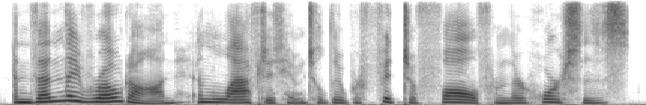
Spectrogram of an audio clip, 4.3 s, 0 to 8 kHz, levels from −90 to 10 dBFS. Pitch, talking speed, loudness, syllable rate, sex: 225 Hz, 250 wpm, -17 LUFS, 5.2 syllables/s, female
